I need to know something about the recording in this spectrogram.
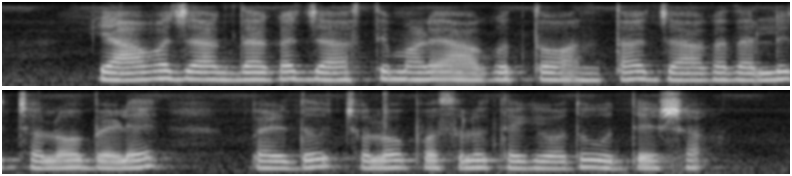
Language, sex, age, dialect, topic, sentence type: Kannada, female, 18-24, Central, agriculture, statement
